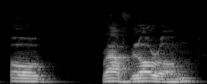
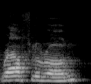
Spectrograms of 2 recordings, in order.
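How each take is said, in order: First: The name is said in an American way. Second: The name is said in a non-American way.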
